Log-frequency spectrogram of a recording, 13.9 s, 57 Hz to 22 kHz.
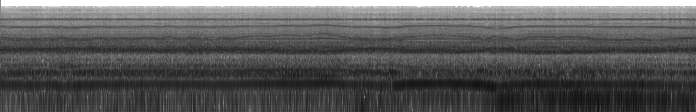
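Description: DJI F550 Flamewheel hexacopter's six brushless motors and propellers whining steadily in flight, heard from the GoPro on its frame. The whine shifts a little in pitch several times as the motor speeds adjust.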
